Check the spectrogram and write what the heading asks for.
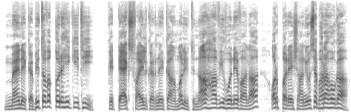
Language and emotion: Urdu, surprised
